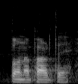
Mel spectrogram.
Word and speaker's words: Bonaparte: war and peace because the Italian pronunciation of Bonaparte is bona pod bay and he hated that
